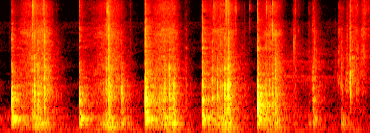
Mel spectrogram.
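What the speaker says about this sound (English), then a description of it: "Pull off the backing from it and just stick it right on top there, and use a scraper" A scraper rubs vinyl transfer tape onto a dollar store blank in five or six short rhythmic scraping strokes, close and clear, with brief gaps between passes.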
